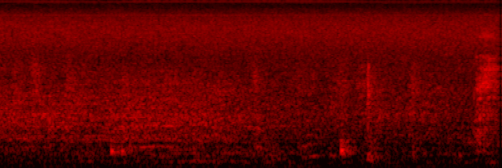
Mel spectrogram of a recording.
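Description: Children murmur quietly in a room.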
